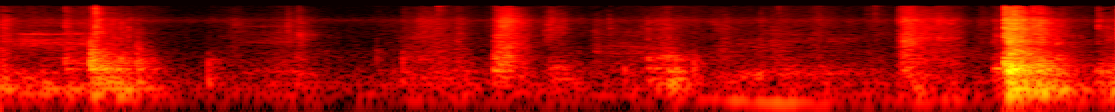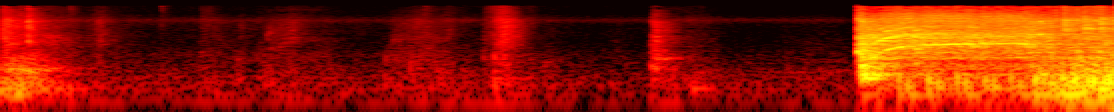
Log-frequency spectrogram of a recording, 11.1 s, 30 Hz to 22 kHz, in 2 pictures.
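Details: Honda EB5000 generator with Honda 11 HP engine, just after a carburetor swap, gas and choke on: after tool clatter it catches on the first pull and settles into a steady, even run, a healthy start.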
